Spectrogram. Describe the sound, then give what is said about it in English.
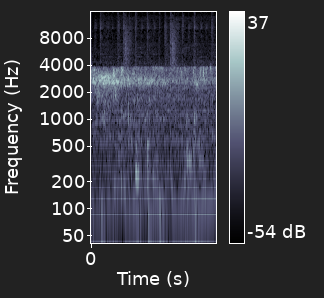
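Steady running water pours continuously from a tap as someone washes the dishes, a bright hissing rush that stays even for the whole moment, with faint low murmurs underneath. “That's running water.”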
